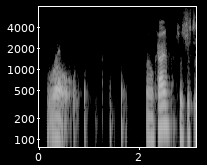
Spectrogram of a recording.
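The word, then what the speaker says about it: rho: the Greek letter r which is pronounced row okay so is just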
